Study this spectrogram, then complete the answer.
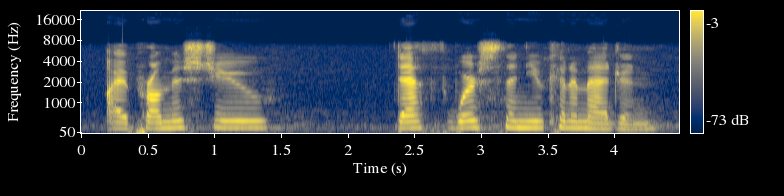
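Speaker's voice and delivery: very quiet menacing voice. Voicing a character who leans forward to an enemy: very quiet menacing line. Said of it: "very quietly say".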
